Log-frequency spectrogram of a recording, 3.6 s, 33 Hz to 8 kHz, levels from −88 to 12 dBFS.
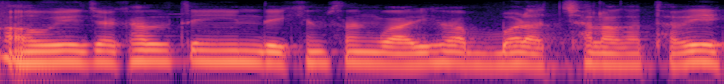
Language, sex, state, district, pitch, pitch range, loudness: Chhattisgarhi, male, Chhattisgarh, Sarguja, 135 Hz, 125-145 Hz, -17 LUFS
